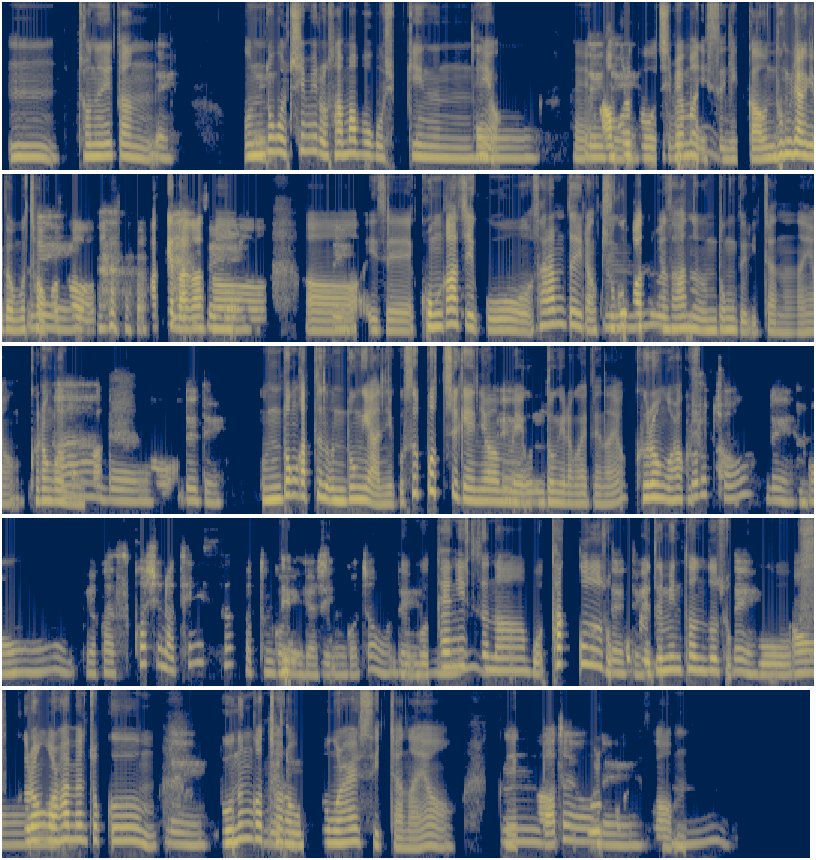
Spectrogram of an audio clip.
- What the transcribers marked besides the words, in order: distorted speech; other background noise; laughing while speaking: "운동량이"; laugh; tapping
- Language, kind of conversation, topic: Korean, unstructured, 어떤 취미가 스트레스를 가장 잘 풀어주나요?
